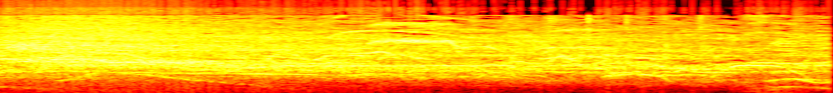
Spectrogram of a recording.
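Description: A large crowd of children cheering and shouting, many high voices at once, loud and sustained.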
